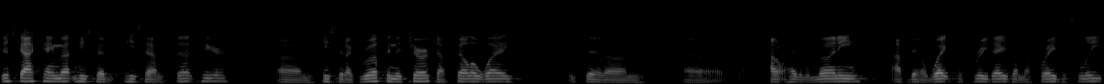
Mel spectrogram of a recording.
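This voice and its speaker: A man at a moderate pace and medium pitch, with a Southern US accent. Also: fairly even intonation. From US South. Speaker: street evangelist. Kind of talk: testimony.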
